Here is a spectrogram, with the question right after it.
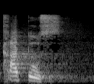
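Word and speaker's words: kratos (κράτος): Le mot retiens ici est un mot grec que l'on prononce kratos. K-R-A-T-O-S.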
